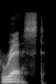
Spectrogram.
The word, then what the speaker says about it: wrist: It sounds like wrist.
